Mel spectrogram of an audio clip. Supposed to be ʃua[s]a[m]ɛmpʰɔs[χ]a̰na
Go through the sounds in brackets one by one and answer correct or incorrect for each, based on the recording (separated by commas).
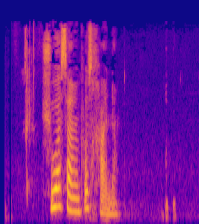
correct, correct, correct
